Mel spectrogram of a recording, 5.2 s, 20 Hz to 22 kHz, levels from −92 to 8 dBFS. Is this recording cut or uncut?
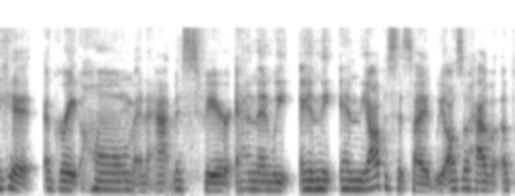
uncut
